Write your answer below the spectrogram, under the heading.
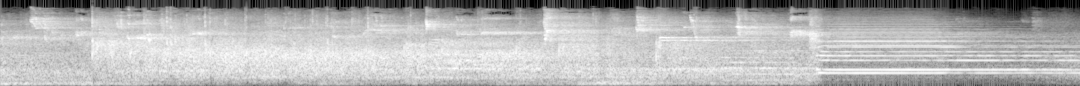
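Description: Football match noise with sharp ball thuds over a noisy hall. About six seconds in, a steady horn sounds for about two seconds.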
